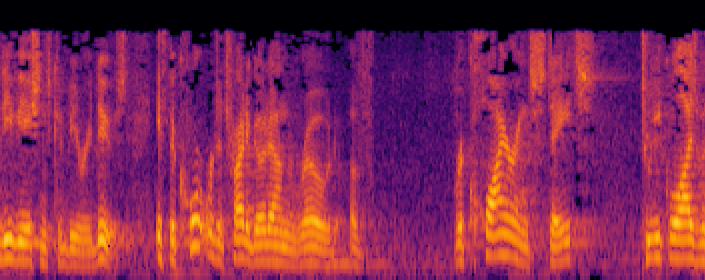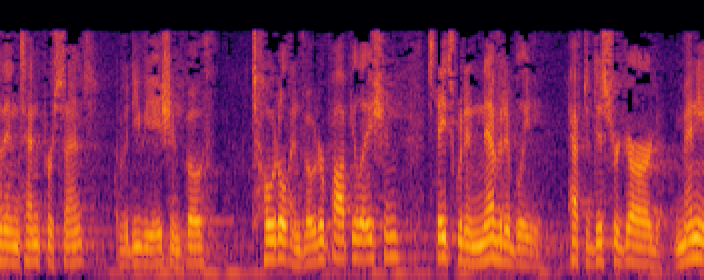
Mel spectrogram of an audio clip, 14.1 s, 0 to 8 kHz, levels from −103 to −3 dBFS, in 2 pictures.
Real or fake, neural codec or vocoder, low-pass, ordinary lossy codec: real; none; 7.2 kHz; MP3, 24 kbps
